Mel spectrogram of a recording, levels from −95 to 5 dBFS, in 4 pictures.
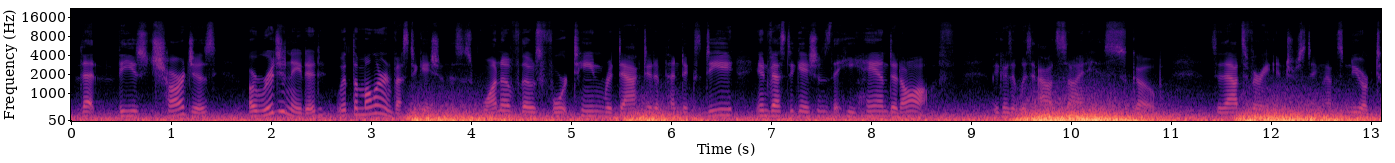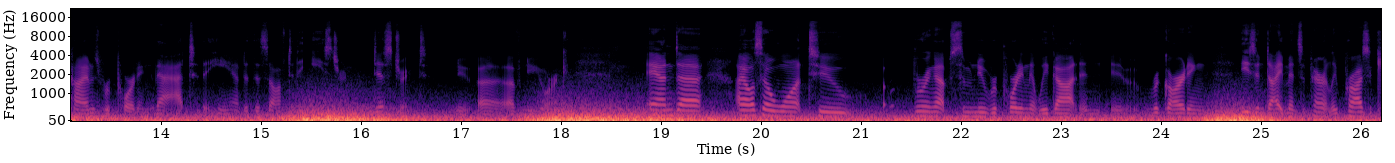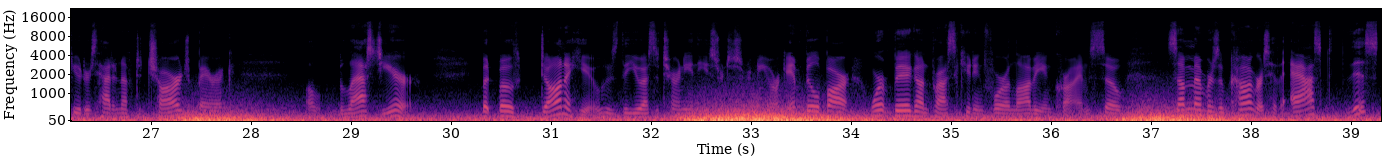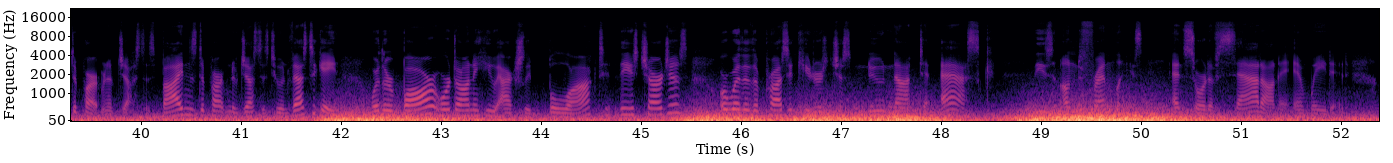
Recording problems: wind noise on the microphone; heavy; 4 dB above the speech

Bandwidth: 14 kHz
